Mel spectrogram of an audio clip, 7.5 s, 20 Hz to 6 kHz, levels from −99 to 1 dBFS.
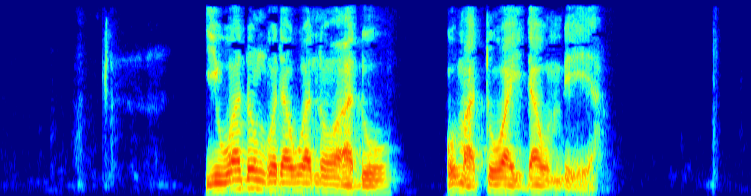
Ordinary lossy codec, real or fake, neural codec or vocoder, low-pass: MP3, 32 kbps; fake; vocoder, 22.05 kHz, 80 mel bands, WaveNeXt; 5.4 kHz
